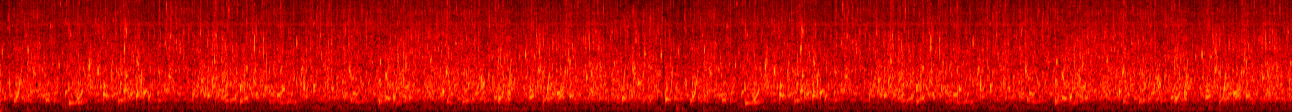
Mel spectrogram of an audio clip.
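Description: Stream water running and trickling steadily, with a dense crackle of small splashes.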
